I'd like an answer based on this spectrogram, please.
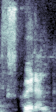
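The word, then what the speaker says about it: Sqrrl: story in the book it is called squirrel squirrel right yeah yeah squirrel but it is spelled s-q-r-r-l yes yes there is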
